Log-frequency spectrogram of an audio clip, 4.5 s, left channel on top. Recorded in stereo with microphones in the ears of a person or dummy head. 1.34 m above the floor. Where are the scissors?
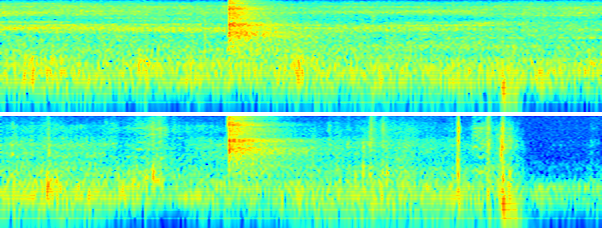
45° right (ahead or behind), 2 m.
